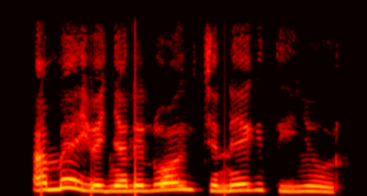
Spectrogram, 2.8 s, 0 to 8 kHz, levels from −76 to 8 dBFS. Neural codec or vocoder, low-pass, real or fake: none; 7.2 kHz; real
